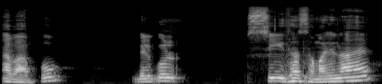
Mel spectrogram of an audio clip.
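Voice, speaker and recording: A man's voice: mid-range voice, slow pace, darkish tone. Man teaching an English grammar lesson. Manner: asks students questions and repeats the answers.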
